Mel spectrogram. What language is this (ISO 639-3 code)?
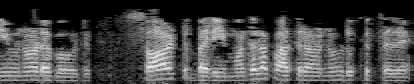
kan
